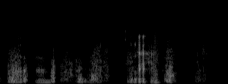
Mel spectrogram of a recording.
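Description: A man's voice in a pause between phrases, faint and halting over a video-call connection: short mouth and breath sounds and a brief spoken "nah" about a second and a half in.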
